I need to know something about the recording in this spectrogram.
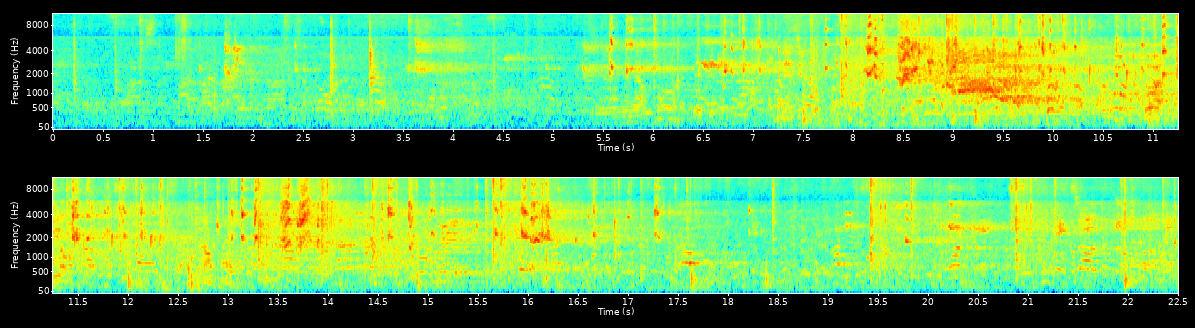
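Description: A crowd in a large echoing hall cheers and murmurs.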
